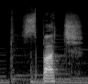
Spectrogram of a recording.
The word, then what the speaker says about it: spać: So C with an accent is like ch in China, except softer. Example, this letter is most often found in infinitive verbs like pić, spać, wstać. And this is pronounced Spać. spać. I guess to me it just sounds like ch, just like ch, like a regular ch sound.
